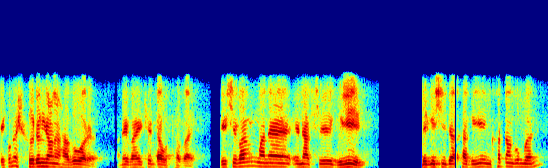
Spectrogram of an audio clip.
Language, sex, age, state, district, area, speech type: Bodo, male, 45-60, Assam, Chirang, urban, conversation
